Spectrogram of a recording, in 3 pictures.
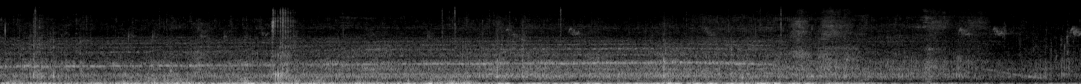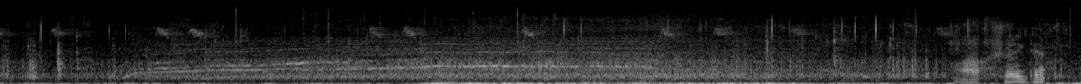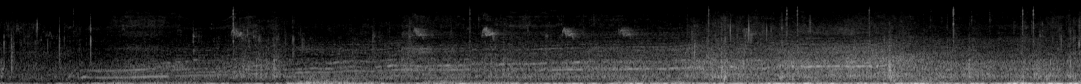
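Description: Electric bike hub motor whining under pedal assist on assist level 10, its pitch climbing slowly as the bike gathers speed, three times, quieter between pushes. Wind rumbles on the microphone throughout, with a few knocks about twenty seconds in.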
